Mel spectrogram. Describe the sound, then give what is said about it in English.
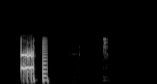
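Two quick telephone keypad tones, like star then six being pressed to unmute a caller's phone during a City Planning Commission meeting, sound in rapid succession, followed by a faint short blip and silence. No one speaks. “You can press *6 to unmute your phone and address the planning commission.”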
